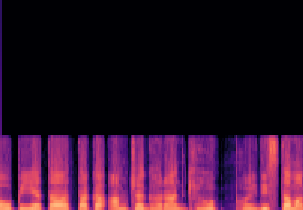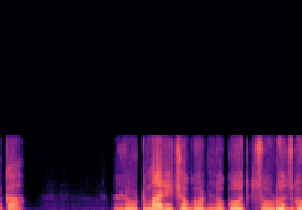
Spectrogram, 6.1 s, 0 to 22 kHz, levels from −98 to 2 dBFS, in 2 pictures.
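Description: Right from the start and all the way through, this speech carries 4-bit ADPCM compression, and it's heavy. Each sample is coded as a small step off a prediction, so a gritty hiss rides on every loud syllable. Nothing survives above about 7.7 kHz, which fits a 16 kHz rate at 64 kbps.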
